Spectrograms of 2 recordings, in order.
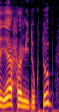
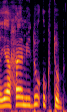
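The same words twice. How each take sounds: First: "ya Hamid uktub" linked, the hamza of uktub dropped; the right way, hamzat al-wasl silent; correct liaison. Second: "ya Hamid uktub" with a vowel before uktub, no liaison; the wrong way, hamza of uktub pronounced; wrong, hamza kept. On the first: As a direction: run "ya Hamid uktub" together as "ya Hamid-uktub". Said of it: "on dira". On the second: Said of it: "on va pas dire". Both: Shown as a demonstration.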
